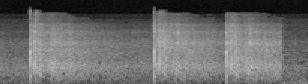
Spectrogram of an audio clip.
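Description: Three sharp gunshots, the first near the start and two more about a second in, each followed by a short echoing tail: gunfire in an exchange of fire between attackers and police.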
